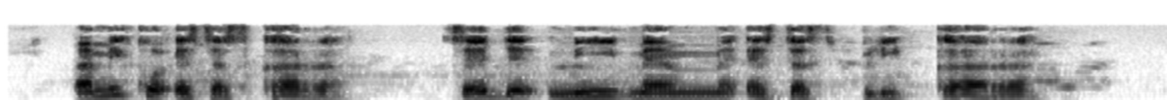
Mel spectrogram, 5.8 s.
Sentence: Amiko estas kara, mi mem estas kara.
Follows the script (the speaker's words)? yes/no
no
